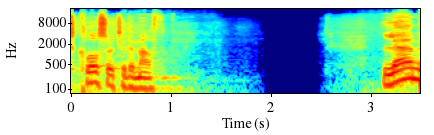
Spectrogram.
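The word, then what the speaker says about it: لام: Lam is actually pronounced from the tip of the tongue when it hits the gum or the gums of the upper incisors.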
